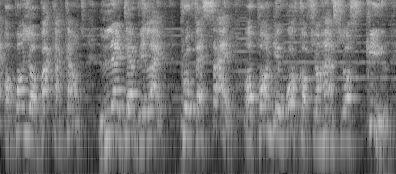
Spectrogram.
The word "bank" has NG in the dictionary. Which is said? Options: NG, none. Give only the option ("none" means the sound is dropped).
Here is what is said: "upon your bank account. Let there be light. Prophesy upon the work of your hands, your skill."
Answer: none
